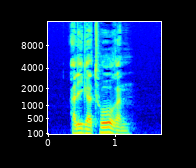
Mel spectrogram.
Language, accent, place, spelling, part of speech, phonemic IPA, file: German, Germany, Berlin, Alligatoren, noun, /aliɡaˈtoːʁən/, De-Alligatoren.ogg
- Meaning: plural of Alligator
